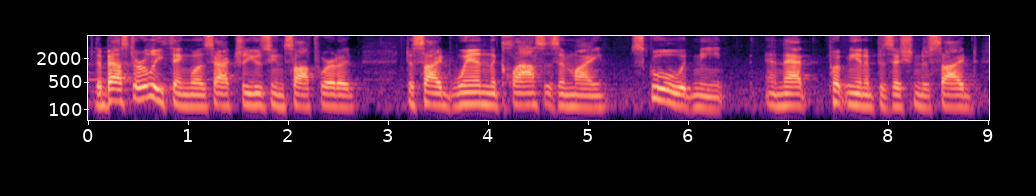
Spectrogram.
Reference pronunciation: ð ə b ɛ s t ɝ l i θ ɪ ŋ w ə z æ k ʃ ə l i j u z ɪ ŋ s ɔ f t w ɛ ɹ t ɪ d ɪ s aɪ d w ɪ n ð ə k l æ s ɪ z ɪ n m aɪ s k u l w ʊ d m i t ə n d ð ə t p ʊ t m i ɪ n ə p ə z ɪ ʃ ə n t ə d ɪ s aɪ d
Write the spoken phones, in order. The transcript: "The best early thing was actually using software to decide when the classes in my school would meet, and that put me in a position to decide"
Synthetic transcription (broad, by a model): ð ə b ɛ s t ɝ l i θ ɪ ŋ w ə z æ k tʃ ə l i j u z ɪ ŋ s ɔ f t w ɛ ɹ t ɪ d ɪ s aɪ d w ɪ n ð ə k l æ s ɪ z ɪ n m aɪ s k u l w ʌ d m i t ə n ð ə t p ʊ t m i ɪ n ə p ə z ɪ ʃ n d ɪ s aɪ d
